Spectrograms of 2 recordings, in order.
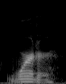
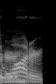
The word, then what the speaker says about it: water: You do have to pronounce it how he pronounces it though. Worder. He didn't say water. He says worder.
